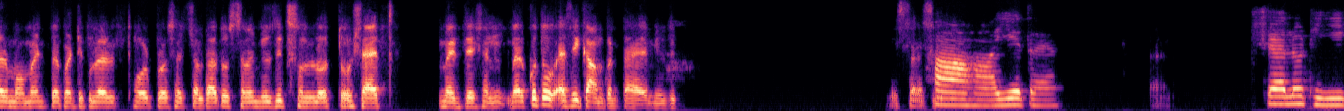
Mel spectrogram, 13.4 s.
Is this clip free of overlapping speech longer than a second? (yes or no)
yes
